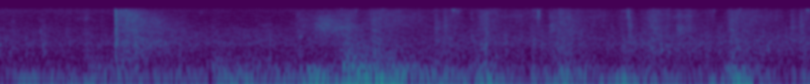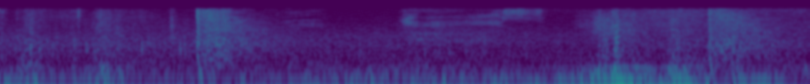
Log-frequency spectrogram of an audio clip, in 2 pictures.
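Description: Heavy armoured footsteps thud on rough ground.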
